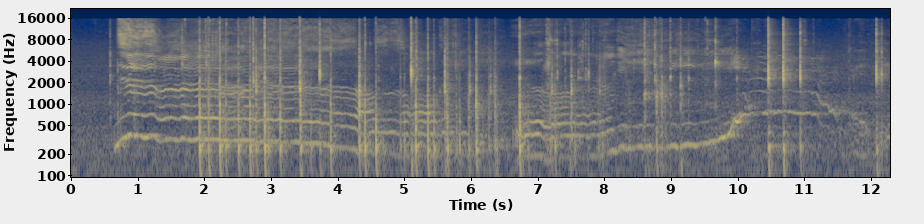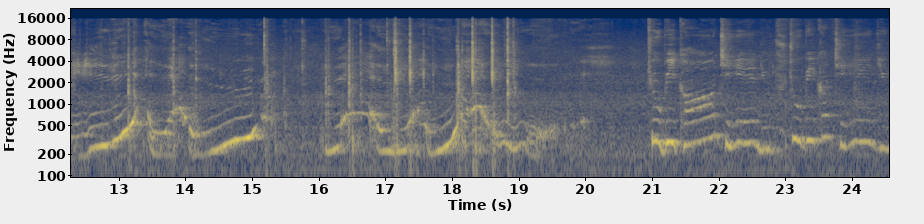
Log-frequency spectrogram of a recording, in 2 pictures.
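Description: Plastic toy pieces click and clatter as they are handled.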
